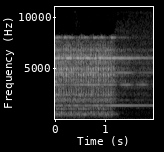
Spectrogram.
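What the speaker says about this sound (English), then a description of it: "Your phone's ringing." An old telephone bell rings loudly and continuously for about a second with a harsh metallic trill, then cuts off and leaves a quiet, faint room tone.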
